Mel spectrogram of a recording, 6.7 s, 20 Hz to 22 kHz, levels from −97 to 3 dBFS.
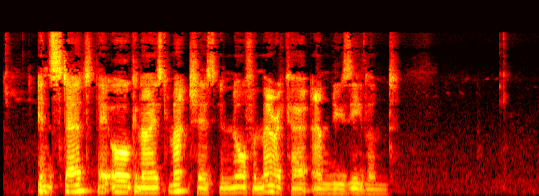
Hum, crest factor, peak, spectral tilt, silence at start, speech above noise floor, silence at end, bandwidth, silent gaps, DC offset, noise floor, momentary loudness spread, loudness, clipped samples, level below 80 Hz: none; 22 dB; 0 dBFS; -2.5 dB/octave; 0.05 s; 48 dB; 1.8 s; 11.5 kHz; none; under 0.1%; -67 dBFS; 17 LU; -18 LUFS; under 0.1%; -52 dBFS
